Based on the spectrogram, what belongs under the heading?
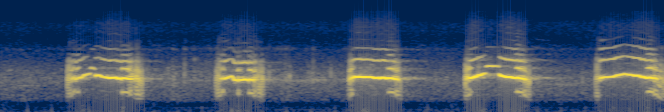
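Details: Repeated harsh, nasal cries from an adult Saker falcon, five calls at steady intervals near one per second, some with a slight break or doubled onset, no other sounds.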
